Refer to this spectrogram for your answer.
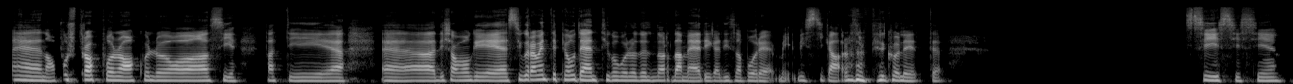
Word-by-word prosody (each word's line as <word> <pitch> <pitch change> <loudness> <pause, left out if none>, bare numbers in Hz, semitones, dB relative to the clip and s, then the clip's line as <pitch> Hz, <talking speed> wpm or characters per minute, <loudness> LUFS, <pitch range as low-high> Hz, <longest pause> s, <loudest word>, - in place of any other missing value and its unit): Eh, 195 -3 +3
no, 165 0 -2
purtroppo 210 0 +1
no, 180 -1 +5
quello 180 -1 +2
sì. 175 +1 -4 0.3
Infatti 170 -2 -5
uhm, 165 -1 +2 0.3
ehm, 170 0 +1
diciamo 180 +1 -1
che 180 -2 +4
è - - +1
sicuramente 210 +5 +2
più 215 -2 -2
autentico 195 -2 +3
quello 185 -1 -2
del 180 -1 -3
Nord 175 0 -4
America 165 0 +1
di 170 +1 -7
sapore 165 -2 -4
mi - - -10
"messicano" 185 +2 -2
tra 210 - +4
virgolette. 180 -4 -4 2.4
Sì 190 -3 0
sì 175 0 -5
sì. 170 0 -6
180 Hz, 130 wpm, -25 LUFS, 170-190 Hz, 2.4 s, no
